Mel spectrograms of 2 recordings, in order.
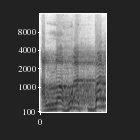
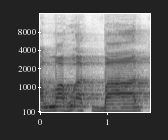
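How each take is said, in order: First: The vowels are kept at normal short length. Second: A vowel is drawn out noticeably long. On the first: God is the greatest. The speaker calls it right. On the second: God is a drum. The speaker calls it wrong.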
